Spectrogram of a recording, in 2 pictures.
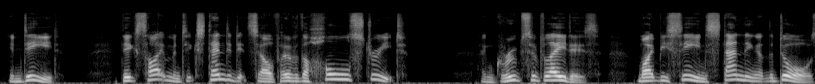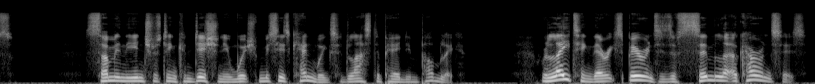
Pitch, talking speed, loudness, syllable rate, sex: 155 Hz, 145 wpm, -20 LUFS, 3.9 syllables/s, male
